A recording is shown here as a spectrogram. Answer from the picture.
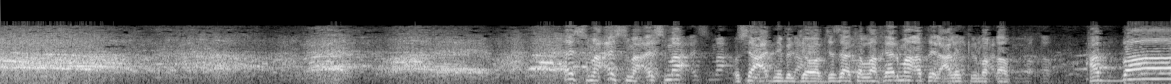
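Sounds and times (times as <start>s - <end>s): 
crowd loudly chanting salawat in unison toward the shrine of Abbas: 0.0s - 5.9s
speech: 5.7s - 10.2s, 10.9s - 11.7s.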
